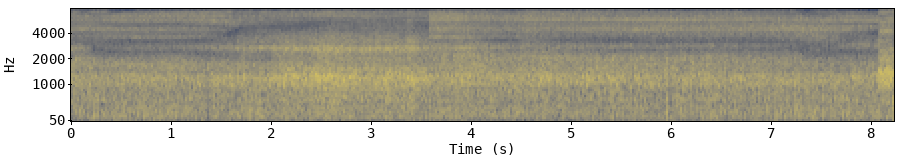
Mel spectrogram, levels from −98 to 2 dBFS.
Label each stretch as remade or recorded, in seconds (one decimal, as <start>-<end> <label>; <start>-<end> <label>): 0.0-1.3 recorded; 1.3-1.9 remade; 1.9-3.9 recorded; 3.9-8.2 remade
